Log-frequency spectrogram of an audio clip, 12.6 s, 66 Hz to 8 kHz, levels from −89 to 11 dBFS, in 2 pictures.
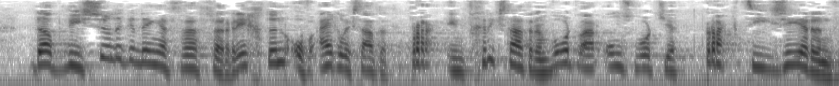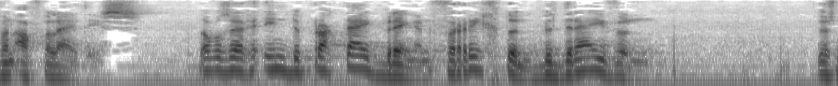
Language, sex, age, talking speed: Dutch, male, 50-69, 155 wpm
